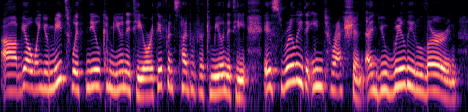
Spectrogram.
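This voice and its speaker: A woman's voice: mid-range voice, brisk, a little mellow. A middle-aged woman from Hong Kong, a city councillor, answering interview questions in a chatty way with many fillers and restarts.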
